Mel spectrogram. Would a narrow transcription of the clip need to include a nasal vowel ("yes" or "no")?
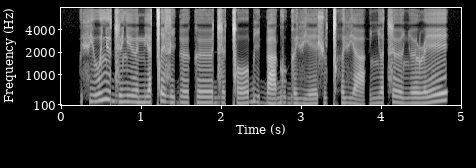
no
